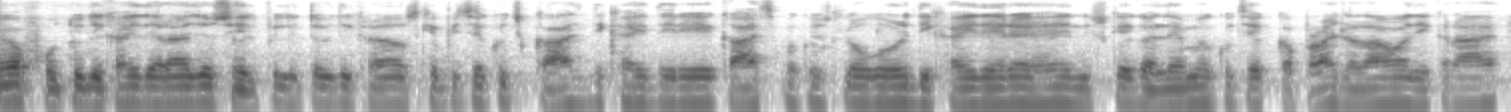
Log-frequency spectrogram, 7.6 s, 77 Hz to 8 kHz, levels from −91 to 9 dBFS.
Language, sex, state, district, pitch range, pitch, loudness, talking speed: Hindi, male, Bihar, Darbhanga, 105-115 Hz, 110 Hz, -33 LUFS, 285 wpm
